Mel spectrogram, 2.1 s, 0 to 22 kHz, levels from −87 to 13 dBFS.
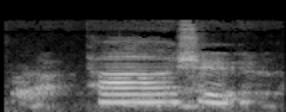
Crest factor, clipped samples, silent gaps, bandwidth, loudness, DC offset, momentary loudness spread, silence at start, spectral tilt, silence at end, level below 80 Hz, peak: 16 dB; under 0.1%; none; 11.5 kHz; -15 LUFS; under 0.1%; 15 LU; 0.1 s; -3.5 dB/octave; 0.05 s; -56 dBFS; 0 dBFS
